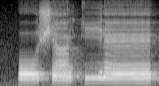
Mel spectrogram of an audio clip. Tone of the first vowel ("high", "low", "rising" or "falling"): high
